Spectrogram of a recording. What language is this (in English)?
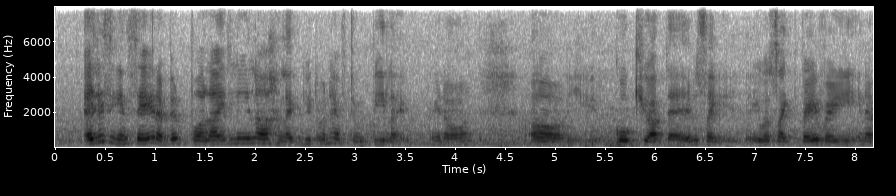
English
